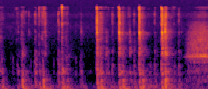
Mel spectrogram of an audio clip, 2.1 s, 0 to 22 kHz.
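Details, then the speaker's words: New Korg XE20 keyboard (owner's second unit with keybed issues): the G two below middle C gives a loud hard clack every time it's hit, unlike the cushioned soft thumps of neighbouring keys; hard-bottoming key, cause unconfirmed. "this g two below middle c and it is a loud key every time you hit it it just you just really feel it and hear it"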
